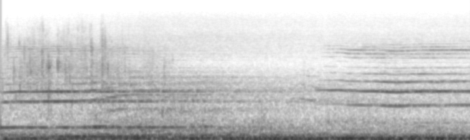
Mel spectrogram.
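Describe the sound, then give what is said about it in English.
A whale call of long, drawn-out moaning tones that hold steady and then shift higher partway through, sounding over a constant deep underwater rumble with no voices. “A giant whale comes out of nowhere and swallows him.”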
